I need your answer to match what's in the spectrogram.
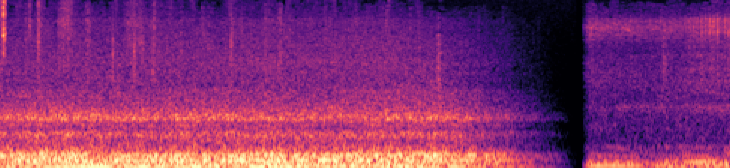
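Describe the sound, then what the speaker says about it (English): A manual car driving in the countryside, accelerating and shifting straight up to fifth gear: a loud, close engine rumble that fades, cuts out briefly during the shift, then resumes at a steadier pitch. "Accelerate, straight back up to fifth."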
